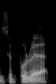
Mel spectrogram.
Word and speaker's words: Sepulveda: well in L.A everyone everyone of any type of linguistic background can pronounce my last name because there's one of the main streets in La happens to be Sepulveda obviously nobody outside of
